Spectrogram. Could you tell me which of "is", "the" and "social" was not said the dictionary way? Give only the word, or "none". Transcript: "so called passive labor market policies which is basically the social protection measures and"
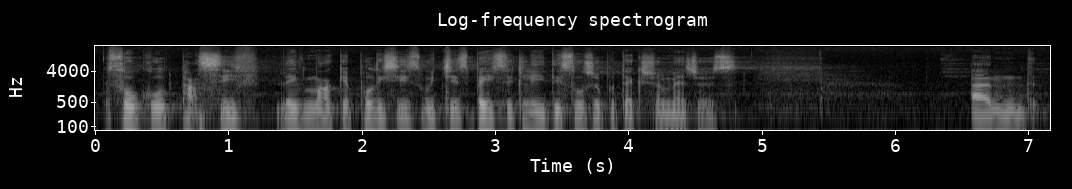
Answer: none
